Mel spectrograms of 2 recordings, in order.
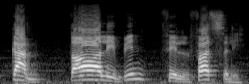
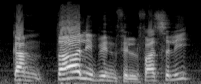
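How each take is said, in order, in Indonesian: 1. Diucapkan dengan intonasi pernyataan. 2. Diucapkan dengan intonasi pertanyaan. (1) "ini pemberitahuan" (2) "kalau saya membacanya salah ... intonasi ini menandakan pertanyaan"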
